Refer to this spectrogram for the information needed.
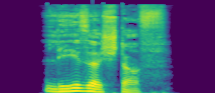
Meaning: reading material
- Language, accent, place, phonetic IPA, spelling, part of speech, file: German, Germany, Berlin, [ˈleːzəˌʃtɔf], Lesestoff, noun, De-Lesestoff.ogg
